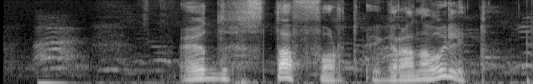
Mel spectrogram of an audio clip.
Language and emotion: Russian, positive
